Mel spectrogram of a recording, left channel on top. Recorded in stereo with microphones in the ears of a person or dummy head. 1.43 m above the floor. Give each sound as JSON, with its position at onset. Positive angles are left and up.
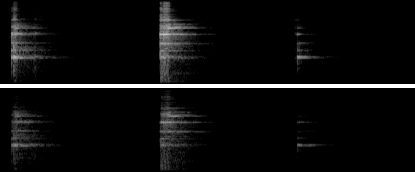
{"t": 0.1, "sound": "a clink", "side_deg": 60, "distance_m": 0.6}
